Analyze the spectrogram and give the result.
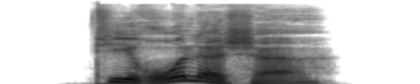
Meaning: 1. comparative degree of tirolisch 2. inflection of tirolisch: strong/mixed nominative masculine singular 3. inflection of tirolisch: strong genitive/dative feminine singular
- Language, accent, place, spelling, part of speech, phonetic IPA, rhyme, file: German, Germany, Berlin, tirolischer, adjective, [tiˈʁoːlɪʃɐ], -oːlɪʃɐ, De-tirolischer.ogg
